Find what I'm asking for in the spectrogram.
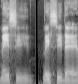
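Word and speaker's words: Mazey Day: Macy Day or something. It rhymes with Macy Gray.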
